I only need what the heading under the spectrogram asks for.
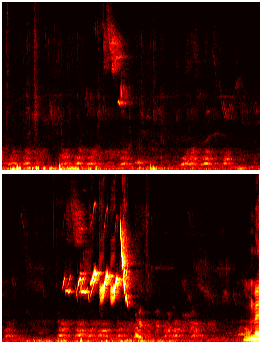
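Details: A wild Double-collared Seedeater, lured in the scrub and counter-singing with another male with a female nearby, gives a short, loud burst of quick, bright whistled and twittering notes, cutting in over a man talking and low rumble.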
